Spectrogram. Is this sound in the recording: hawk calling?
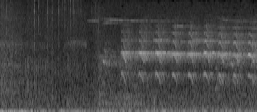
yes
